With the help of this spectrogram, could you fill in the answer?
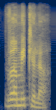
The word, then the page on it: vermicular: Indian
